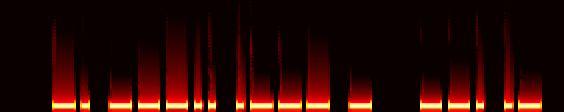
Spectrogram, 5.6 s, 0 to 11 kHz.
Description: Morse code, heard as a keyed tone, about 17 wpm, 700 Hz. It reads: N8JT GA
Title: SOTA QSO Practice 17wpm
